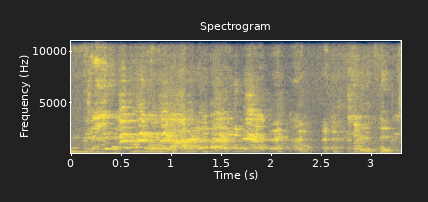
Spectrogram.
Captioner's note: laughs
